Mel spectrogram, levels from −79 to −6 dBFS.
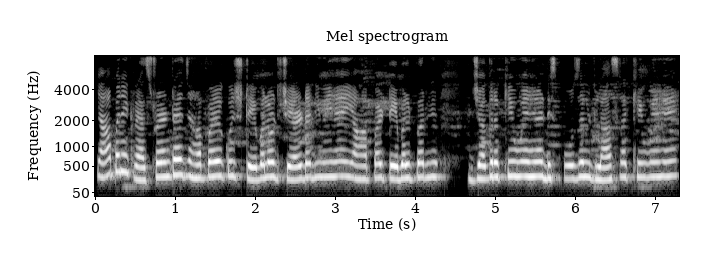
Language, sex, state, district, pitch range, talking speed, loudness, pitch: Hindi, female, Delhi, New Delhi, 265-300 Hz, 220 wpm, -14 LUFS, 290 Hz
